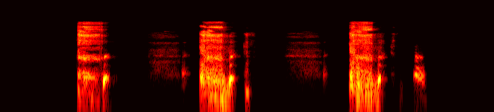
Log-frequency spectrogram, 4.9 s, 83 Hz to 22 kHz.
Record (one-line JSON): {"three_cough_length": "4.9 s", "three_cough_amplitude": 29883, "three_cough_signal_mean_std_ratio": 0.34, "survey_phase": "beta (2021-08-13 to 2022-03-07)", "age": "45-64", "gender": "Female", "wearing_mask": "No", "symptom_cough_any": true, "symptom_runny_or_blocked_nose": true, "symptom_sore_throat": true, "smoker_status": "Never smoked", "recruitment_source": "Test and Trace", "submission_delay": "1 day", "covid_test_result": "Positive", "covid_test_method": "LFT"}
